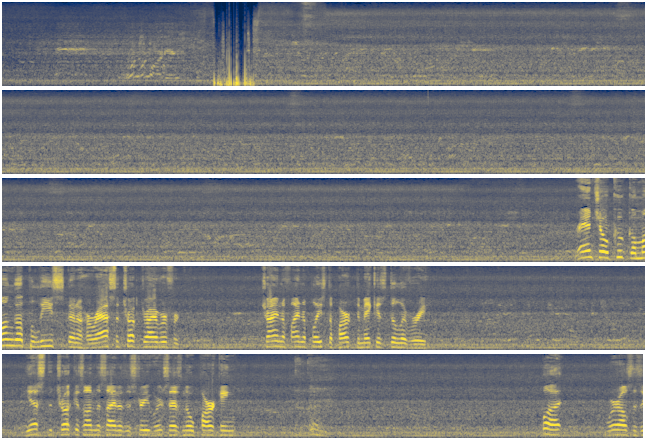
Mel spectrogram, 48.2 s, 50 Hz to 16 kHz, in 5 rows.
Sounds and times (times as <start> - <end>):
Truck: 0.0 - 48.2
Speech: 27.8 - 31.6, 32.8 - 35.4, 36.1 - 42.1, 46.7 - 47.0, 47.6 - 48.2.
